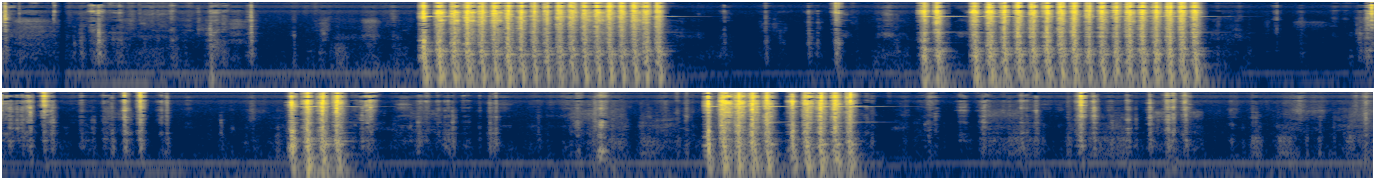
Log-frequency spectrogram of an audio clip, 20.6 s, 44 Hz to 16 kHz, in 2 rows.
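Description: Rapid light hammer taps, metal on metal, from a claw hammer driving a flathead screwdriver against a headless steering-lock shear bolt on a BMW E39 steering column to work it loose. They come in four quick runs: two of about two seconds each, then two shorter ones, with quiet handling in between.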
